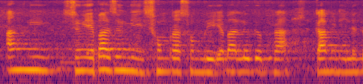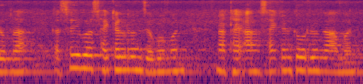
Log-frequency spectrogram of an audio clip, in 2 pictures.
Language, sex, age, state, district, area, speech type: Bodo, male, 18-30, Assam, Chirang, rural, spontaneous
